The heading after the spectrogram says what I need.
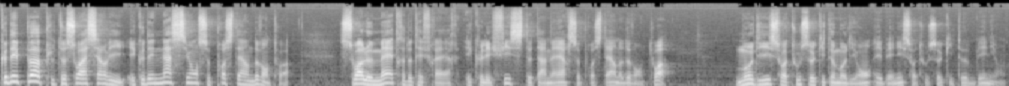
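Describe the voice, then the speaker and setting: A man's voice: medium pitch, lively intonation, normal speed, darkish tone, close to an everyday voice. A man reading as an old blind father, solemn. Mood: solemn blessing. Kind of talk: scripture reading.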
